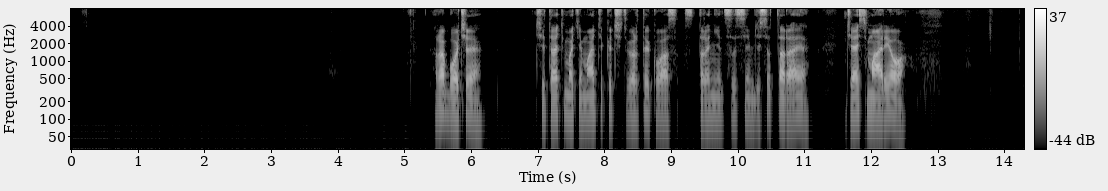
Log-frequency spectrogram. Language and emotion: Russian, positive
